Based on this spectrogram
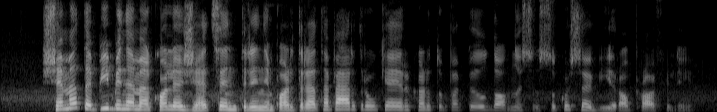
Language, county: Lithuanian, Klaipėda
